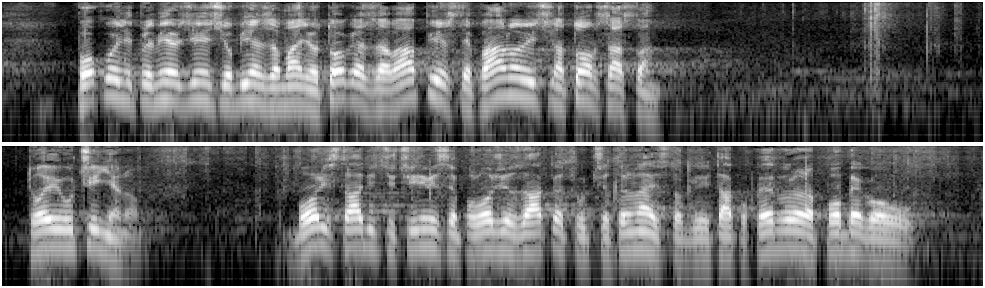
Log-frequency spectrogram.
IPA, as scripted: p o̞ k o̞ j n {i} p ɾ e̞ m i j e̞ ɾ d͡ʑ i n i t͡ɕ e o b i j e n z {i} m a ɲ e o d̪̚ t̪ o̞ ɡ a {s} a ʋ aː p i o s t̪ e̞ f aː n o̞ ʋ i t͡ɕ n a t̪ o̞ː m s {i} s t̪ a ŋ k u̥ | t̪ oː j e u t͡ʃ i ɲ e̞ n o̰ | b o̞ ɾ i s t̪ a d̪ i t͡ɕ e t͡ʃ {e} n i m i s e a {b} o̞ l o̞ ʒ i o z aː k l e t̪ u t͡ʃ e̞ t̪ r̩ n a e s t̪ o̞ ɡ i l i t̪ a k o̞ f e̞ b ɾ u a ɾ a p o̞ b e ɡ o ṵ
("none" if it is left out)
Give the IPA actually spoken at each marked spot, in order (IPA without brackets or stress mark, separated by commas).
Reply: i, a, z, a, i, p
